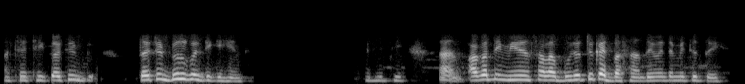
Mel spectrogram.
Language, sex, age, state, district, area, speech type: Kashmiri, male, 18-30, Jammu and Kashmir, Srinagar, rural, conversation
